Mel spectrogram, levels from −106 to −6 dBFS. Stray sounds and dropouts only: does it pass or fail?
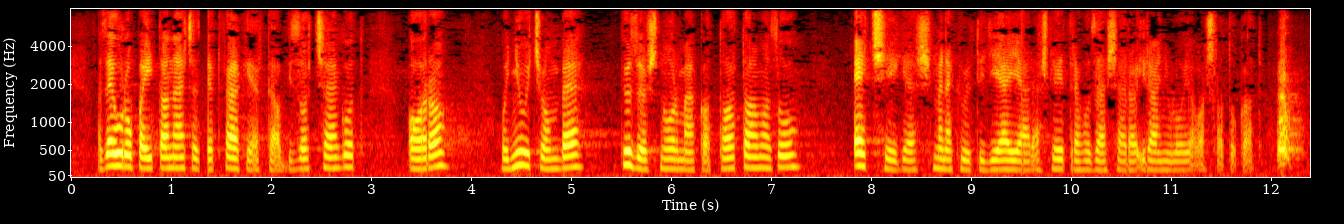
fail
